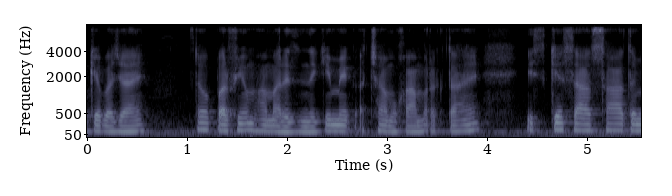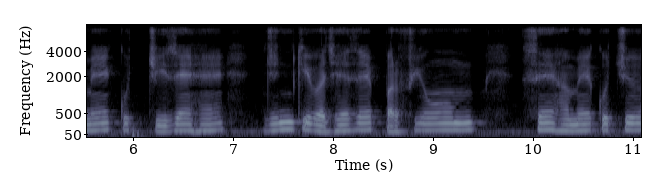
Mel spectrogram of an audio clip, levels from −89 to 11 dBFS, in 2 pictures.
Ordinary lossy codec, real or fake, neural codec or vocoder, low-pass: none; real; none; 7.2 kHz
